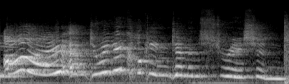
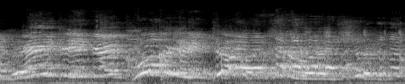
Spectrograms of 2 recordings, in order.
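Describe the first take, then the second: First: It is said in a normal voice. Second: It is said like a movie villain.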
